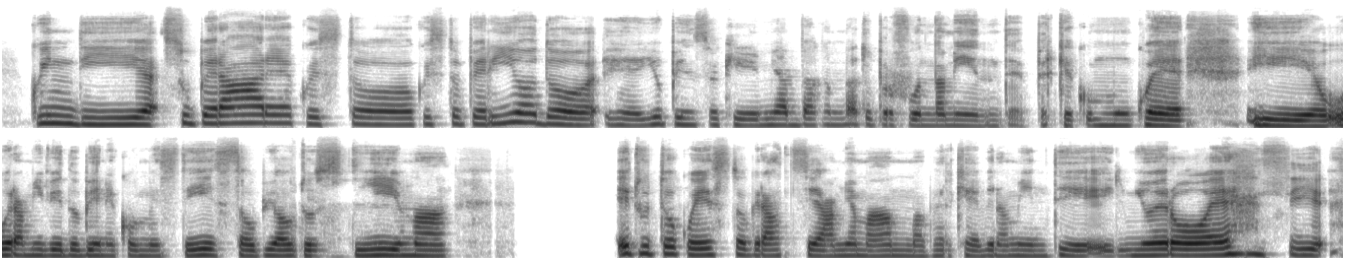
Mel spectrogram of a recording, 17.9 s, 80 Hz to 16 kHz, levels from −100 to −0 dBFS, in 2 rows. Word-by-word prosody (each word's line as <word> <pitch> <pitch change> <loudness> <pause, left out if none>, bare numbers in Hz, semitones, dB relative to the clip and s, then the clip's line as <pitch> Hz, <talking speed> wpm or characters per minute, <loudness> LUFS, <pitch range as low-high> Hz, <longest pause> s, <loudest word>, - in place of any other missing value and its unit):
quindi 195 -4 -1
superare 230 +1 +1
questo 195 -2 -3
questo 205 +1 -10
periodo, 205 -3 0
ehm, 175 -3 -7
io 205 - -4
penso 185 -2 -9
che 175 -2 -7
mi 180 +1 -5
abbia 175 0 -4
cambiato 180 0 -10
profondamente, 160 -2 -6
perché 165 - -8
comunque, 170 -1 +2 0.4
ehm, 160 -3 +4
ora 175 +3 +5
mi 170 0 -4
vedo 165 0 -1
bene 165 -1 -1
con 155 0 -6
me 155 0 -5
stessa, 165 +2 -1
ho - - +1
più 165 +1 +1
autostima. 160 +1 0 1.1
E 220 - +6
tutto 210 -1 0
questo 180 0 +1
grazie 165 -1 -2
a 155 - 0
mia 165 0 -2
mamma, 155 -1 -4
perché 160 +2 -10
è - - -6
veramente 155 +1 -5
il 155 -1 -3
mio 165 +1 +2
eroe, 175 +2 +8 0.2
sì. 175 -3 -3
170 Hz, 135 wpm, -23 LUFS, 160-195 Hz, 1.1 s, eroe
